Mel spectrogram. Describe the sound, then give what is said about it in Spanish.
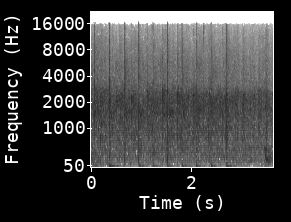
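A crowd applauds steadily for Germán Pesela, second captain of the Betis squad, a dense wash of many hands clapping with sharper individual claps popping out at irregular intervals, sustained at an even, fairly loud level throughout. “Pido por favor un aplauso a Germán Pesela, el segundo capitán de la plantilla.”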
